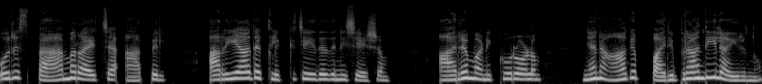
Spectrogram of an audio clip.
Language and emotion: Malayalam, fearful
